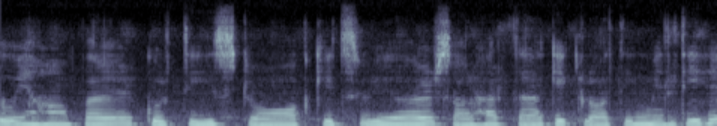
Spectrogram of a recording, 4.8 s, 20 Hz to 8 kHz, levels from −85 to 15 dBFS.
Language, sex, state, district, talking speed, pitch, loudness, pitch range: Hindi, female, Bihar, West Champaran, 175 wpm, 195 Hz, -14 LUFS, 185-195 Hz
